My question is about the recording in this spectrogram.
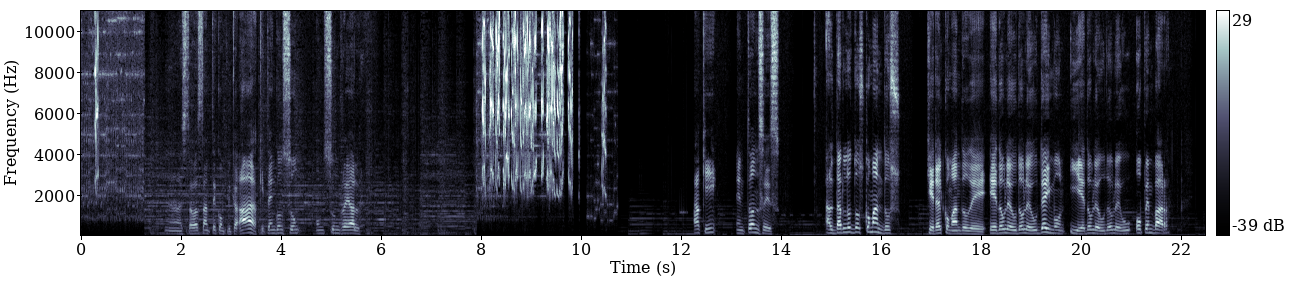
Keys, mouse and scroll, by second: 0.1-22.4 drag.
